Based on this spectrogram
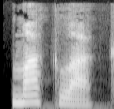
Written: mucluc

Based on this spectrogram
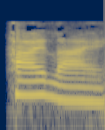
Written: jai alai

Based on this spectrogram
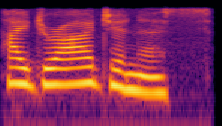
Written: hydrogenous

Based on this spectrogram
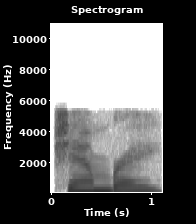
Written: chambray

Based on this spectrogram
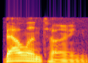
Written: Ballantyne

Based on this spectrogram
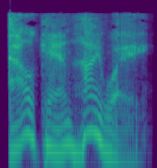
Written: alcan highway

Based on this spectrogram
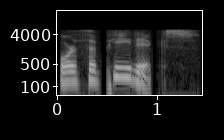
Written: orthopedics

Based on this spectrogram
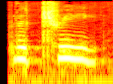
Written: latry

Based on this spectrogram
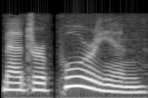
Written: madreporian

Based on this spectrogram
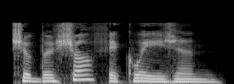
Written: Tchebycheff equation

